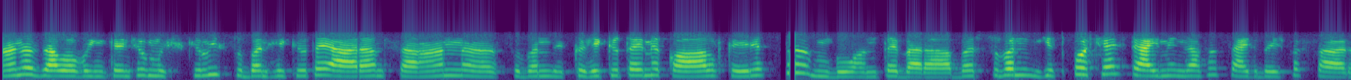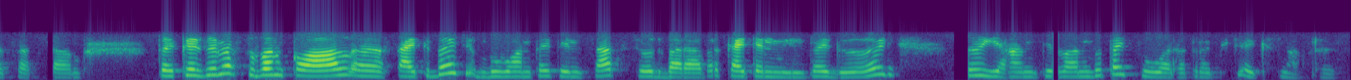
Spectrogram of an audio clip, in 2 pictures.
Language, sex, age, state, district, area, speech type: Kashmiri, female, 30-45, Jammu and Kashmir, Shopian, urban, conversation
